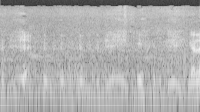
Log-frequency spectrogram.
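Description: Road traffic passing on a city street: a low, steady engine and tyre rumble from passing cars and a truck, with a quiet voice over it.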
